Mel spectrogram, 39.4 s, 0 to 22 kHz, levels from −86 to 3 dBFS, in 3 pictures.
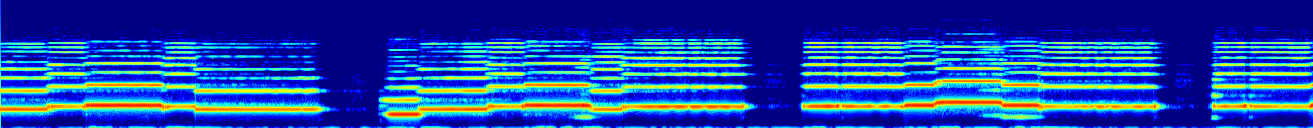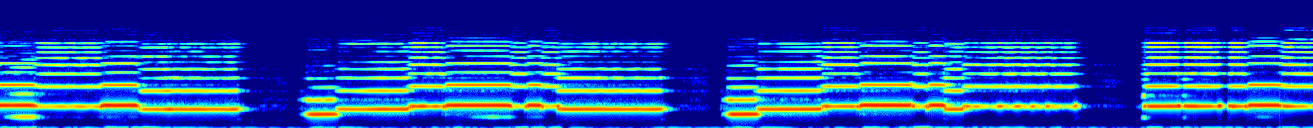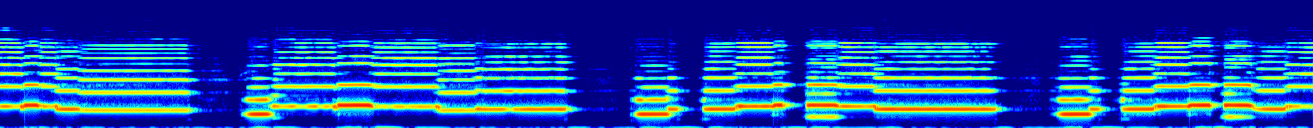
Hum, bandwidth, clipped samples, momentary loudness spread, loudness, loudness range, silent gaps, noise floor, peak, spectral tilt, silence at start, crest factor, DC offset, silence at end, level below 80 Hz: none; 6.6 kHz; under 0.1%; 11 LU; -15 LUFS; 4 LU; none; -66 dBFS; -4 dBFS; 1 dB/octave; 0 s; 12 dB; under 0.1%; 0 s; -74 dBFS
